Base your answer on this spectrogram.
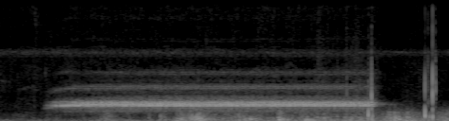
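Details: ['Single frog trill on Lake Houston before a storm: one steady buzzing note held for about three seconds, then a few sharp clicks.']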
